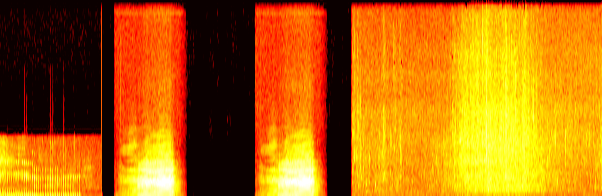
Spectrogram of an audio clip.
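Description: A Highland cow mooing twice, two long loud moos about three seconds apart, each rising and then falling in pitch. It is followed by a quieter outdoor hiss that swells and fades.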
